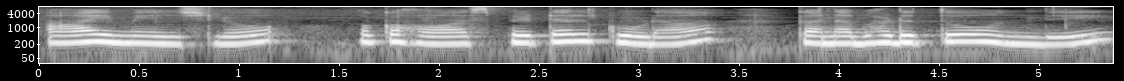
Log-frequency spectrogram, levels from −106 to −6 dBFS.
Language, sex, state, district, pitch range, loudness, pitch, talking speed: Telugu, male, Andhra Pradesh, Sri Satya Sai, 215-255 Hz, -15 LUFS, 235 Hz, 90 wpm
